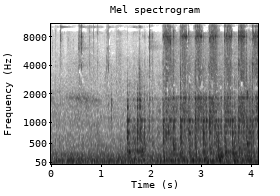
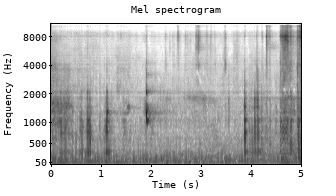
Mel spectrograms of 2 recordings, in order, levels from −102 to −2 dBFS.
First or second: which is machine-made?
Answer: second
